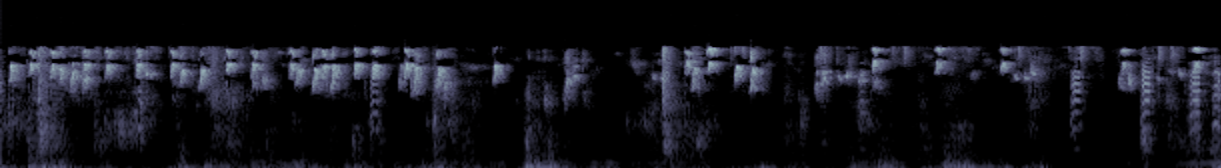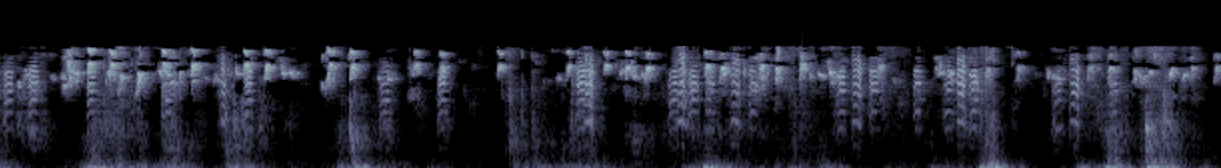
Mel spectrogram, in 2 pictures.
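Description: A pair of zebra finches calling over and over with short, nasal, horn-like beeps, with a few brief pauses.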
